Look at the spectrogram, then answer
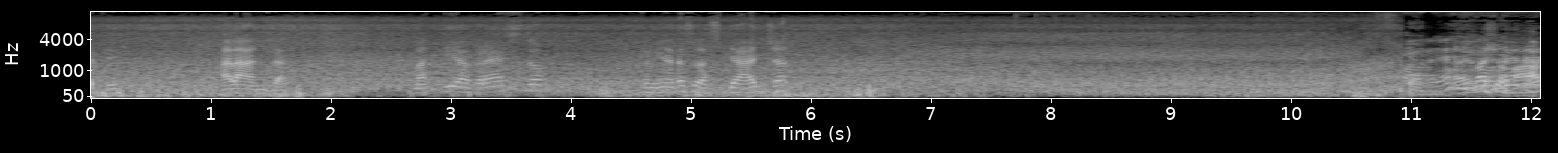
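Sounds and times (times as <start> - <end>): surf breaking on sandy beach: 0.0 - 12.0.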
